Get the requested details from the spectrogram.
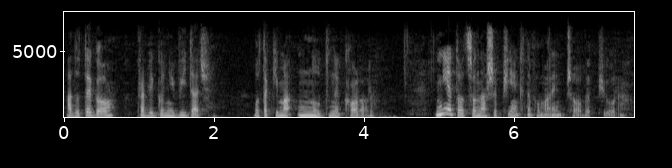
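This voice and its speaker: A woman's voice: medium pitch, a little slow, gravelly. A woman doing a proud father hoopoe. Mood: boastful. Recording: slightly dull recording.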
